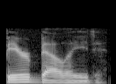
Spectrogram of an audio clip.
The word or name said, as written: beer-bellied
